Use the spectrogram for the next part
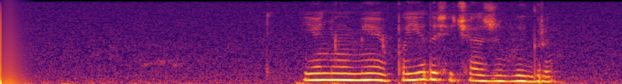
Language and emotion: Russian, sad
